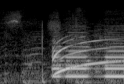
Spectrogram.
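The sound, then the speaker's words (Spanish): A loud, brassy horn blast, a sound effect on the radio station Exa FM, cuts in after a short, quiet lead-in. Its rich tone swoops upward at the start, then holds steady and sustained until the end. “Bocinazo en Exa FM.”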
